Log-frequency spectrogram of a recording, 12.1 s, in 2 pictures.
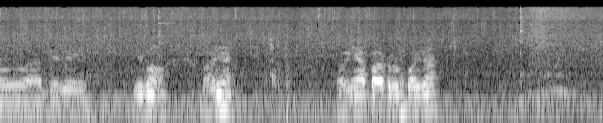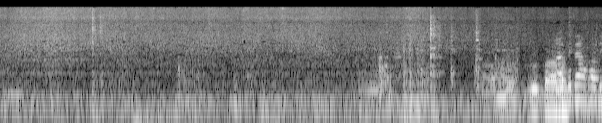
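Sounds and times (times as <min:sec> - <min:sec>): onions sizzling in hot oil: 0:00.0 - 0:12.0
spatula scraping and tapping pan: 0:09.8 - 0:11.9.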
